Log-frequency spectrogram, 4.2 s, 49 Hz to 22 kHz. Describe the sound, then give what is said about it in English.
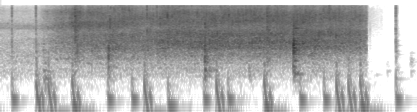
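Dry bottle gourd (loki) sabzi sizzles steadily in a pan while being stirred, with many rhythmic scraping strokes of the spoon over the frying hiss. The sound cuts off sharply near the end. “So we'll cook loki, as I said, for 15 to 20 minutes while covered with stirring occasionally.”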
